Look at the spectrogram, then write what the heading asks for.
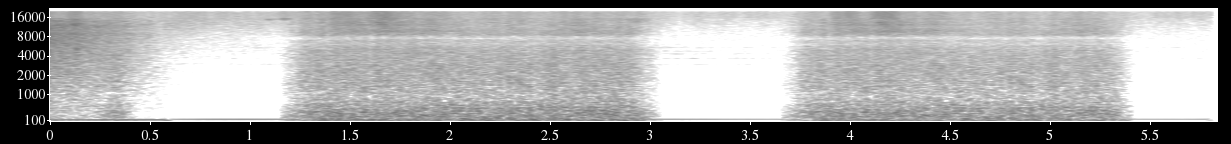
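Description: Surging bursts of ocean water splash and roar in two long, loud swells separated by brief near-silent gaps, from the VR game Outer Wilds, with no voices.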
